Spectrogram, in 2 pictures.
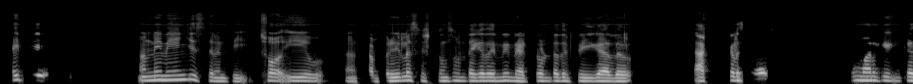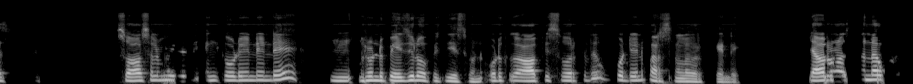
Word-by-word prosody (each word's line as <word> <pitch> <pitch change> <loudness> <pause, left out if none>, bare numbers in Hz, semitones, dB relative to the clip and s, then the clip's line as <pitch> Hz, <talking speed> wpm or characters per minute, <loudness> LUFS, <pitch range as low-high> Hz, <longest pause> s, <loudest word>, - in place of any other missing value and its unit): అయితే, 215 - -5 1.0
ఆహ్, 180 - -1
నేను 200 0 +2
ఏం 215 - +1
చేశానంటే 155 -8 -5 0.2
సో 180 - -1 0.2
ఈ - - +1 0.7
కంపెనీలో 165 +5 -1
సిస్టమ్స్ 165 0 -6
ఉంటాయి 165 0 -2
కదండీ 170 0 +1
నెట్ 150 +1 -2
ఉంటది 165 +1 -2
ఫ్రీ 155 -1 -1
గాను. 150 -1 +3 0.8
అక్కడ - - -4
సొస్ - - -2 0.9
మనకి 185 -1 +1
ఇంకా 160 +2 -1 1.3
సోషల్ 175 +3 +4
మీడియాను 195 +4 -3
ఇంకొకటేంటంటే 195 +2 +2 0.5
హ్మ్, 170 -1 +1 0.2
2 185 -1 +5
పేజీలు 180 +2 +6
ఓపెన్ 155 -2 -7
చేసేవాడిని. 135 -1 -1
ఒకటి 175 +1 0
ఆఫీస్ 165 +2 0
వర్క్‌‌ది 175 +8 -1
ఇంకోటేంటి 200 -3 -1
పర్సనల్ 145 -2 0
వర్క్‌కి 125 0 -5
అండి. 110 -2 -6 0.8
ఎవరైనా 195 +3 +7
వస్తున్నప్పుడు, 220 - +2
175 Hz, 120 wpm, -24 LUFS, 160-195 Hz, 1.3 s, ఎవరైనా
